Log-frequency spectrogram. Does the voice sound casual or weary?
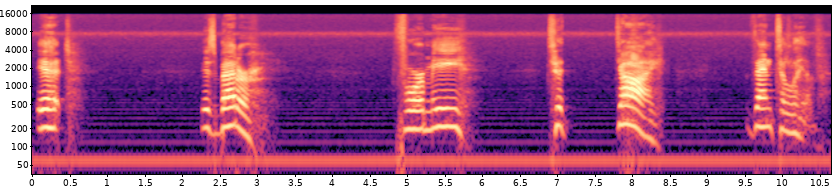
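weary. It is said in an exhausted, worn-out way.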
